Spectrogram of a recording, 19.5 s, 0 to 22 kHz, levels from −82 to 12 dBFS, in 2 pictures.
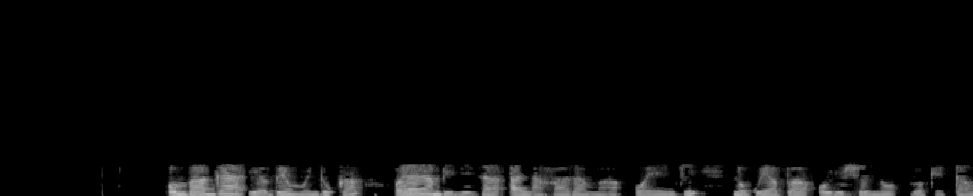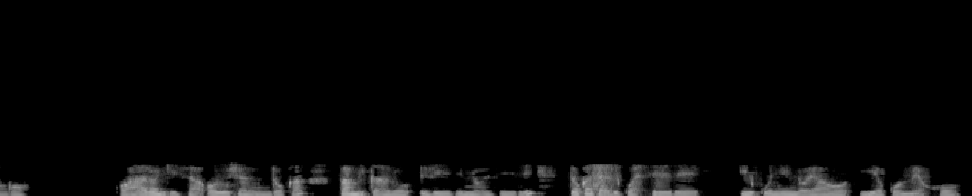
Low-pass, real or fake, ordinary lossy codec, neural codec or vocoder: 3.6 kHz; real; MP3, 16 kbps; none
